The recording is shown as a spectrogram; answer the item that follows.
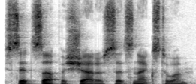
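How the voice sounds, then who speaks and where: A man's voice: deep voice, fairly quick, sharp tone. A man narrating an audio drama in a dramatic, scripted storytelling style.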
